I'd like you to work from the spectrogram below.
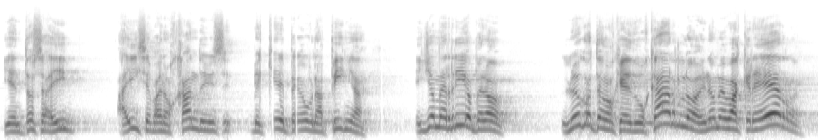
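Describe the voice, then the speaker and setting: A man's voice: sits high, animated, normal speed, a bit bright, big-room sound. A man preaching a sermon as pastor with an Argentine Spanish accent, acting out quotes and building emphasis. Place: church hall.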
